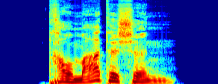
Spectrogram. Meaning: inflection of traumatisch: 1. strong genitive masculine/neuter singular 2. weak/mixed genitive/dative all-gender singular 3. strong/weak/mixed accusative masculine singular 4. strong dative plural
- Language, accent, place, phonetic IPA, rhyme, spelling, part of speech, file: German, Germany, Berlin, [tʁaʊ̯ˈmaːtɪʃn̩], -aːtɪʃn̩, traumatischen, adjective, De-traumatischen.ogg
